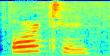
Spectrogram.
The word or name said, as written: orton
